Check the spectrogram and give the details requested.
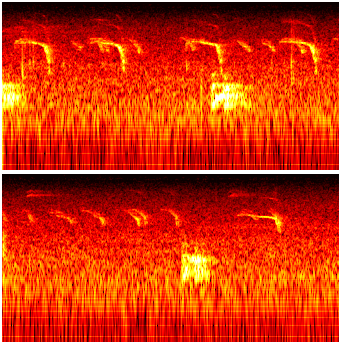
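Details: Chicks and a hen that warns them with an alert sound; scattered high, downward-sweeping peeps and two low, soft clucks in a quiet background.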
